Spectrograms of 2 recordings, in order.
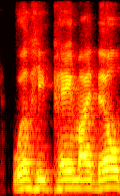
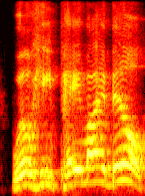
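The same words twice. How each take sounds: First: Said in the usual way. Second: High, loud mocking read of the caption; mocking high whine. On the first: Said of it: "Part one". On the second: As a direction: whine it up high like a needy plea. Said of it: "Part two".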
